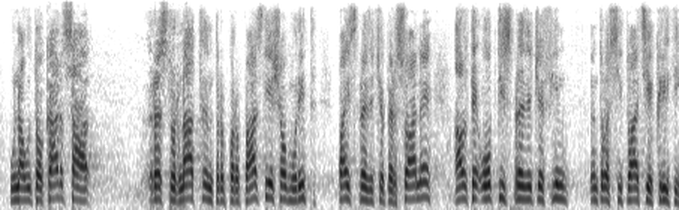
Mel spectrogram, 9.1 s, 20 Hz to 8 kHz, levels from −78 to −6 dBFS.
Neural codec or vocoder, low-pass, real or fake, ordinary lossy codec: none; 7.2 kHz; real; Opus, 16 kbps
